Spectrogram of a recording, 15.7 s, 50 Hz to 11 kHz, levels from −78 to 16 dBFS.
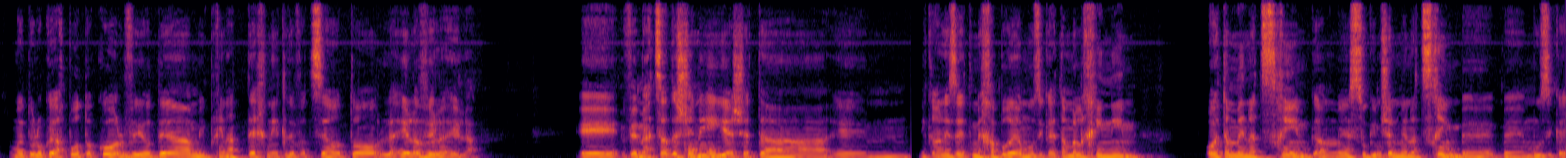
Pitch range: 115-145 Hz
